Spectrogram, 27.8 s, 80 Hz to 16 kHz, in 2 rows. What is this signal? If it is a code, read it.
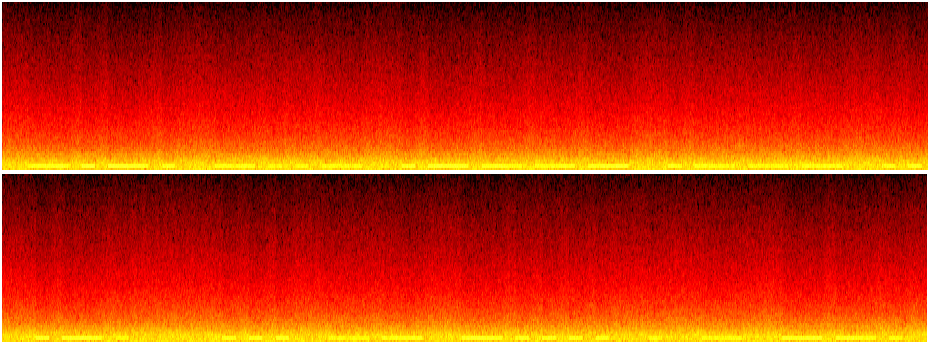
Morse code, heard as a keyed tone, machine-sent, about 6 wpm, 560 Hz, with heavy radio static and a narrow filter. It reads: CX1JIR SM6ETG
